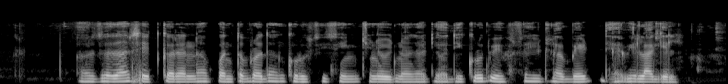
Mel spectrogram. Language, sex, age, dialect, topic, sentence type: Marathi, male, 18-24, Varhadi, agriculture, statement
